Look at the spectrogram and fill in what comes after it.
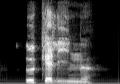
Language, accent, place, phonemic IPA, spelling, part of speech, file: French, France, Lyon, /ø.ka.lin/, eucalyne, noun, LL-Q150 (fra)-eucalyne.wav
- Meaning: eucalyn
